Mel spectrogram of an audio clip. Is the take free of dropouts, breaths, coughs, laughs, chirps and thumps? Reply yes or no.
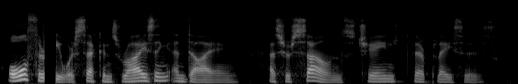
no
